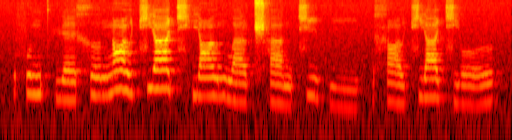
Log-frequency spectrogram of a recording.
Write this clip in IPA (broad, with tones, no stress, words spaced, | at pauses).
fʊ˦ŋpʰɥɛ˨˦ xɤ˨˦ŋɑ˥˨ʊ̯t͡ɕjä˦ t͡ɕʰjɑ˦ʊ̯n̪wä˨˦ʈ͡ʂʰa˨˩nt͡ɕi˥˨ pi˨˩ | xɑ˨˩ʊ̯t͡ɕjä˦ t͡ɕjo˨˦ʊ̯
